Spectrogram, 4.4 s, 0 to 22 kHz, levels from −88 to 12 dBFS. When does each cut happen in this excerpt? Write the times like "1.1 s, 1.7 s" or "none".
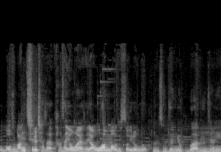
1.1 s, 3.0 s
